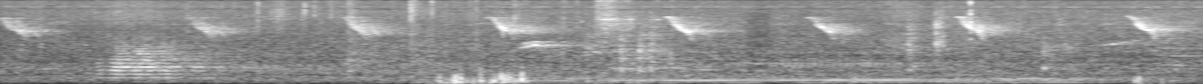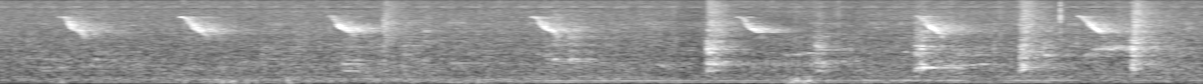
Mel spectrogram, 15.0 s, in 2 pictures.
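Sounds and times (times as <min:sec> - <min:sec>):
bird chirping: 0:02.2 - 0:09.0, 0:14.2 - 0:15.0.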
